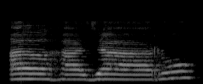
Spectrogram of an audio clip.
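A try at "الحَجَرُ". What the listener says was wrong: Nggak ada yang panjang. Al-hajaru.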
